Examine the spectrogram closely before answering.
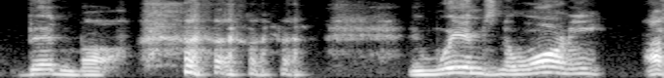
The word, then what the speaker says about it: Bedenbaugh: Like I said, instead of Bill Bedenbow, I'll say Bedenbaugh.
